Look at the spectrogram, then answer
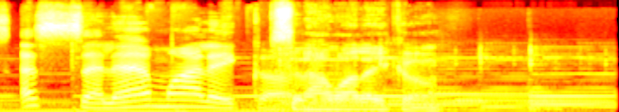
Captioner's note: both speaking non-English language; inspiring music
